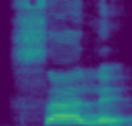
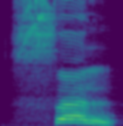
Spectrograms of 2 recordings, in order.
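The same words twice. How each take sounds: First: The final L is released with a slight bounce. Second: The final L stops abruptly with no release. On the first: The speaker calls it wrong. "लाम में आवाज चिमट नहीं रही बल्कि वापस लौटती हुई मालूम हो रही है" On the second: The speaker calls it right. "लाम में आवाज बिल्कुल चिमट जाएगी"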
